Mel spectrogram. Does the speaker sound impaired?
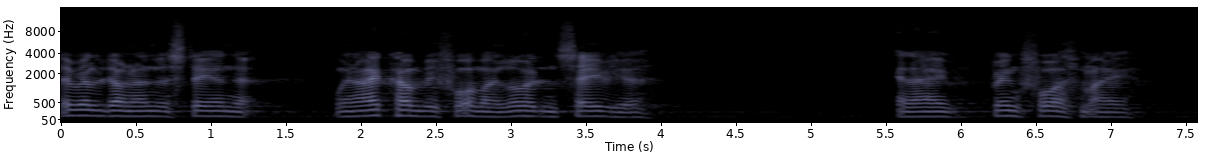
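Yes: Parkinson's disease; Parkinson's with acute demyelinating neuropathy, Parkinson's attacks muscles, neuropathy attacks nerves.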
